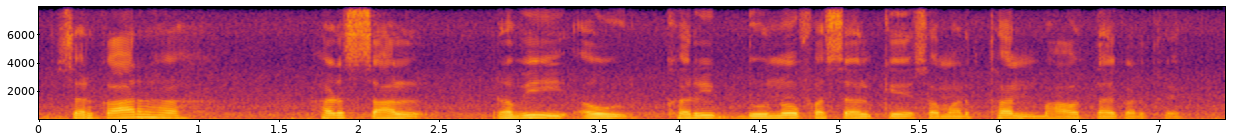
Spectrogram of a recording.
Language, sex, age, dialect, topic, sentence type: Chhattisgarhi, male, 60-100, Central, agriculture, statement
